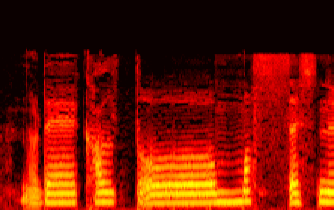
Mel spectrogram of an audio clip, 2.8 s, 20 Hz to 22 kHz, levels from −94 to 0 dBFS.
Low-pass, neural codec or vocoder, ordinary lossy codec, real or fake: 19.8 kHz; none; AAC, 24 kbps; real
